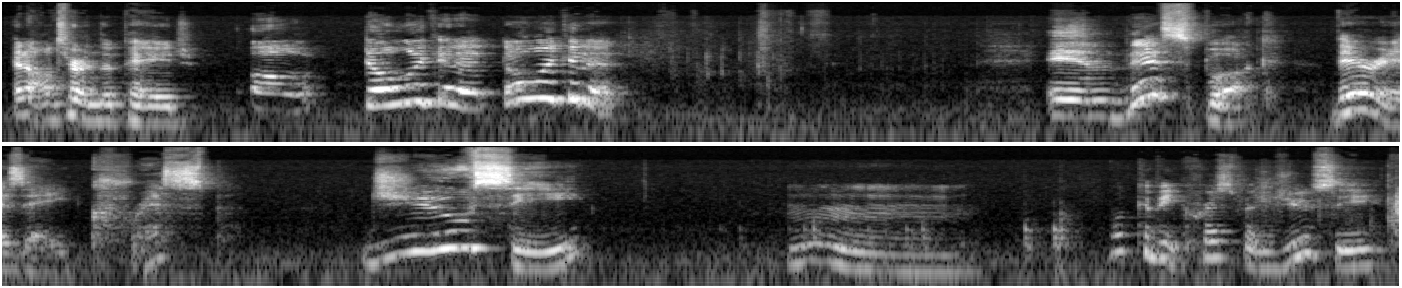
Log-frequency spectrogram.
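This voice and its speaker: At a library storytime, a man with a high voice reads a picture book aloud, speaking slowly with long pauses over slight background noise. His delivery is playful, exaggerated, and expressive, and he talks straight to the young children listening, asking them questions and giving prompts.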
